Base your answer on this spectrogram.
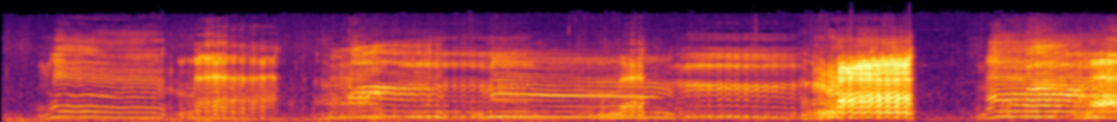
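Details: Several sheep bleating: overlapping, drawn-out, quavering bleats of about a second or more each, some deeper and some higher and harsher, following one another almost without pause.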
